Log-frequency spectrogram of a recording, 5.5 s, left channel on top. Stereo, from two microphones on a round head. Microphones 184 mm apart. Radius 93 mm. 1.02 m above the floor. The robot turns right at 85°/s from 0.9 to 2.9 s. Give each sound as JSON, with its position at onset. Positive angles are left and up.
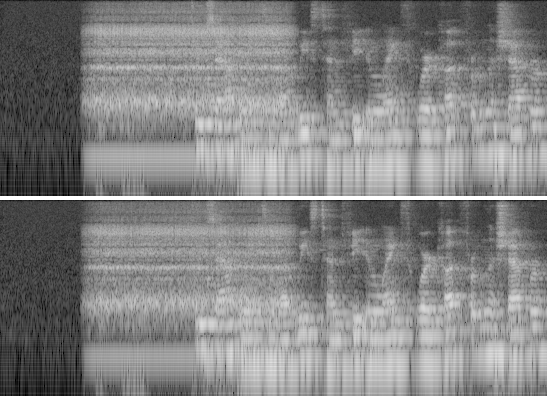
{"t": 1.9, "sound": "a man speaking", "azimuth_deg": 130, "distance_m": 3.0}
